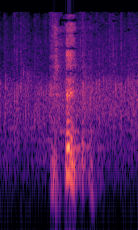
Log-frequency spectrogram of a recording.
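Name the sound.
audience applauding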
